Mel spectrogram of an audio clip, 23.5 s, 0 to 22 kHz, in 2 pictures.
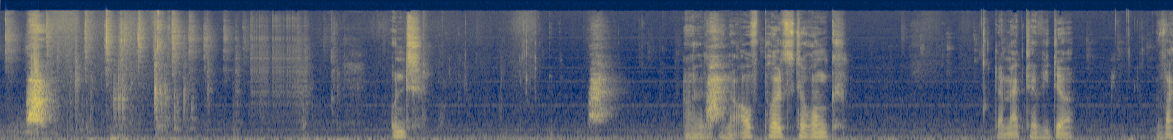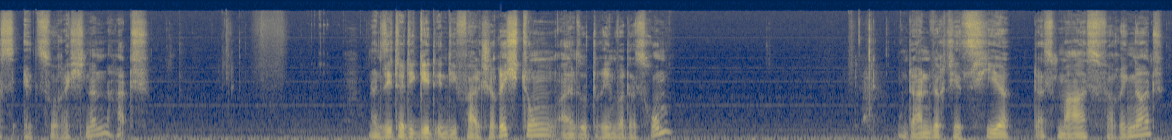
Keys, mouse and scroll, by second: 6.7 click, 12.9-13.3 scroll down 2, 13.6 scroll down 2, 14.0-16.1 middle drag, 17.9 click, 20.3 middle click, 22.4 click, 23.0 click.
